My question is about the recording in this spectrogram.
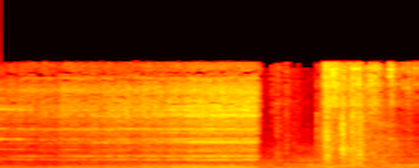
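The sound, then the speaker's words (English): A power drill whirs steadily with a dense, buzzing motor drone, then briefly drops off and surges back with a harsher, grinding tone as it bites into the material. “As he continues to drill”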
